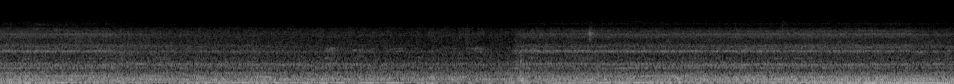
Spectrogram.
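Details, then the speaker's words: Decade-old LG washing machine washing with a loud constant low rumble and thin steady whine, new since a maintenance service after a coin got stuck inside; worse with clothes; technician called it normal. "y cuando está con ropa es peor el sonido es excesivo"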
